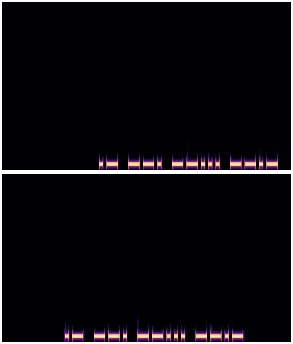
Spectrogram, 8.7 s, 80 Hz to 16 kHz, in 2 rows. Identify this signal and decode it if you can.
Morse code, heard as a keyed tone, about 22 wpm, 700 Hz. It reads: AG7Q AG7Q
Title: USA Call Signs - 4 Characters - Repeated 2x - 22wpm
